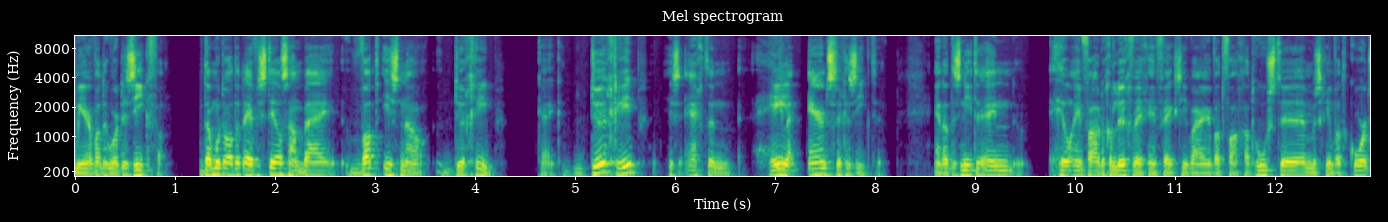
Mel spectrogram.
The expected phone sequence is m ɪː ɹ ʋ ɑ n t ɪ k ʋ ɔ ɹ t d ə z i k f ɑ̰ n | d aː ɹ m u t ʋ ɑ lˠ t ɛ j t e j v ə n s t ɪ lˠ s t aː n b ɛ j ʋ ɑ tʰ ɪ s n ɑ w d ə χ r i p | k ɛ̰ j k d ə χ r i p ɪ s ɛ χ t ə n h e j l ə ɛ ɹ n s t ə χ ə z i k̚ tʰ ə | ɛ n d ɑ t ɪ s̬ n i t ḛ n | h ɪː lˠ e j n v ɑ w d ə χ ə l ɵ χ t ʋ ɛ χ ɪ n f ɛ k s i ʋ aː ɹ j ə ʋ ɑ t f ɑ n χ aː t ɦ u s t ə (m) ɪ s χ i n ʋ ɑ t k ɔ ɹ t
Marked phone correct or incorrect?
correct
